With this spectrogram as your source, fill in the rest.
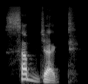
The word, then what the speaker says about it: subject: So for the noun and adjective, the stress should be first part. So it is higher intonation to fall intonation. So subject.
